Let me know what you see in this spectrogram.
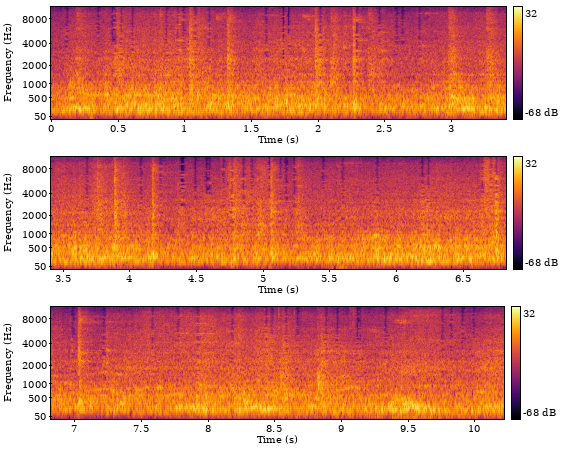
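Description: A passenger train's carriages rolling past at close range: a steady loud rolling noise with frequent clacks and clicks from the wheels on the rails.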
